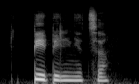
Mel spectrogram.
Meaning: ashtray
- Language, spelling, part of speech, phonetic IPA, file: Russian, пепельница, noun, [ˈpʲepʲɪlʲnʲɪt͡sə], Ru-пепельница.ogg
